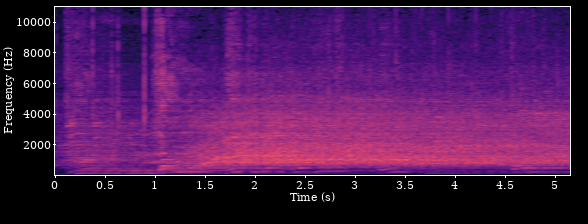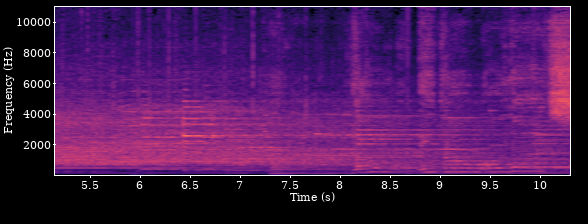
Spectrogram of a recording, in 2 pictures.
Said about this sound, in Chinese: 音乐一响，粉丝嘅欢呼声震裂红馆啊！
